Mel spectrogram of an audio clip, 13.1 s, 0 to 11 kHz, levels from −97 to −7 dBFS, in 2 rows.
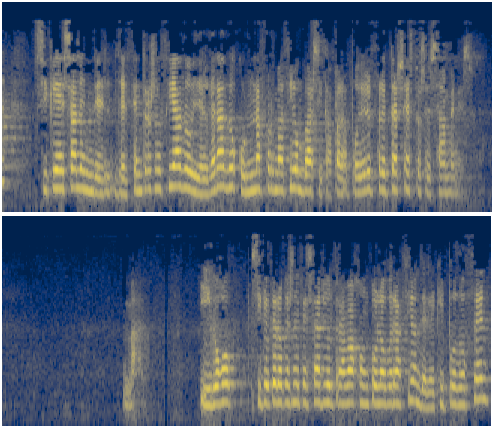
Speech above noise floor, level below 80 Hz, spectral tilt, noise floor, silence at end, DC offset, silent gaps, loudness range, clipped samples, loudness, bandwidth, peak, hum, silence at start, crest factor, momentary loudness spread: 41 dB; -66 dBFS; -3 dB/octave; -64 dBFS; 0 s; under 0.1%; none; 12 LU; under 0.1%; -23 LUFS; 8.8 kHz; -4 dBFS; none; 0 s; 20 dB; 15 LU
